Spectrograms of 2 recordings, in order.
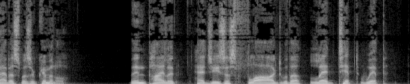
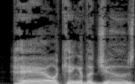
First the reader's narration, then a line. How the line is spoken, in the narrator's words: they mocked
